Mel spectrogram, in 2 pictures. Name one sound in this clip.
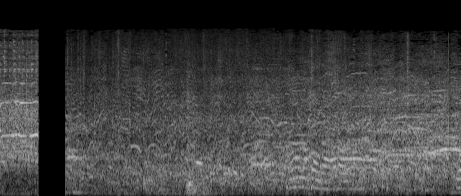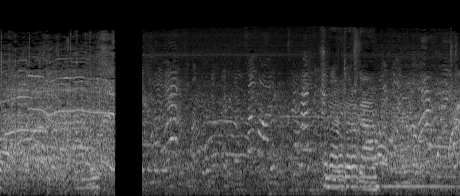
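A crowd cheers and shouts loudly in a stadium.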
